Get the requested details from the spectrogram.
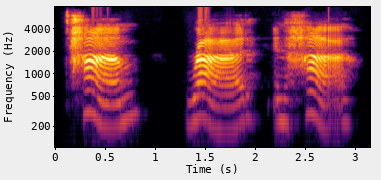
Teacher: SAE has distinctively taken words traditionally with the diphthong and transformed them into monophthongs, completely altering the pronunciation of words again. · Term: glide deletion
